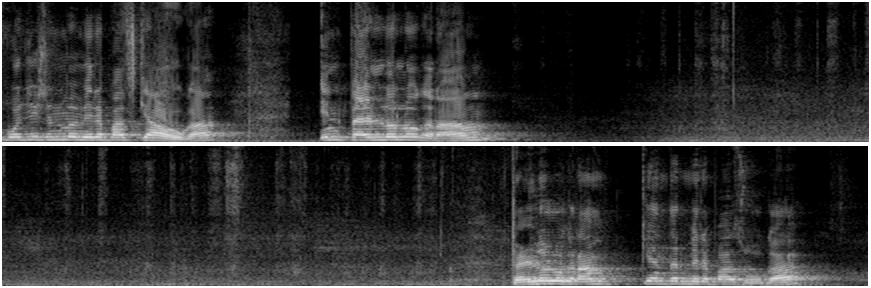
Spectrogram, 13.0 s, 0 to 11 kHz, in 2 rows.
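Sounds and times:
marker pen scribbling on paper: 0:03.8 - 0:10.4.

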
